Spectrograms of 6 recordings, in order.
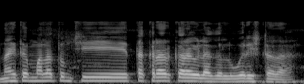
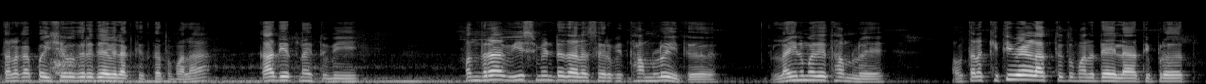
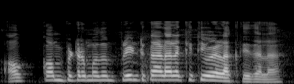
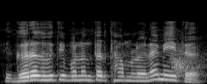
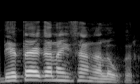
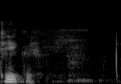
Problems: none marked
